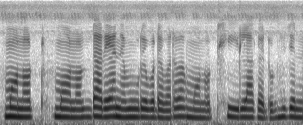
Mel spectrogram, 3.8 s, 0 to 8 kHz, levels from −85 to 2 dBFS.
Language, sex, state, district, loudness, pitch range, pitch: Chakma, female, Tripura, Unakoti, -13 LUFS, 190-210 Hz, 200 Hz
